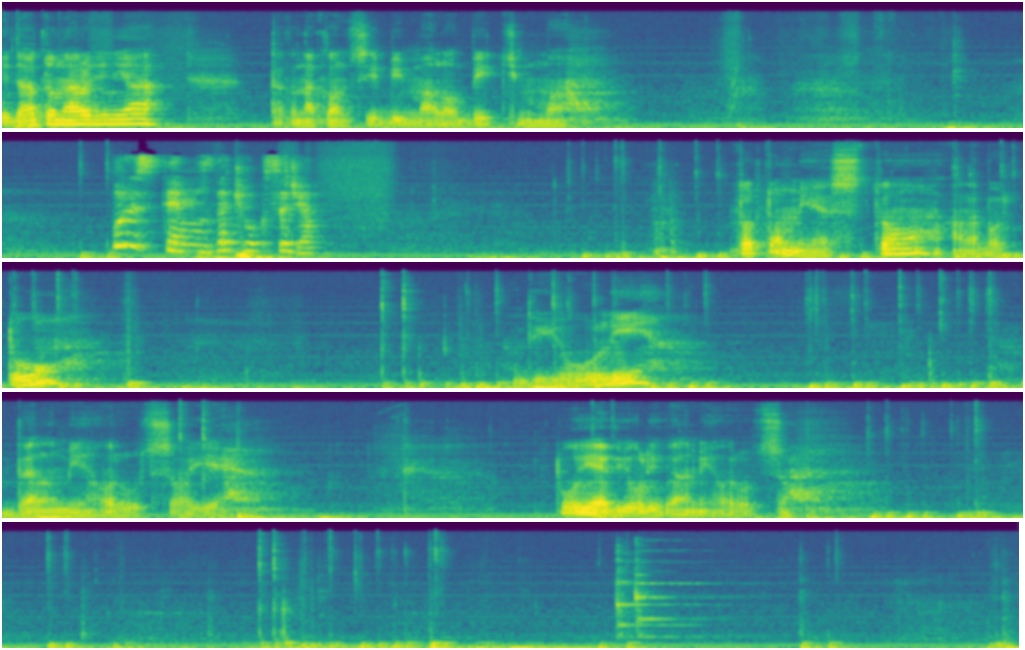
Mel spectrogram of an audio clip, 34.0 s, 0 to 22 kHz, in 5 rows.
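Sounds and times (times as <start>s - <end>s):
computer keyboard typing: 10.6s - 11.8s, 13.2s - 14.6s, 16.1s - 18.4s, 19.0s - 20.3s, 26.2s - 27.8s, 28.9s - 30.2s.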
